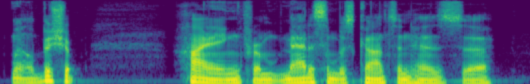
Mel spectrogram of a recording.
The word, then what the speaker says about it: Hying: Uh, Bishop Donald Hying, I believe that's how you pronounce it, Hying, H Y I N G, of Madison, Wisconsin, uh, has spoken out um, against the destruction of statues, specifically religious statues.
